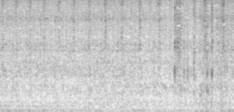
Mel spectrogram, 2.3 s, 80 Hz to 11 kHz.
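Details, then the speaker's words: 2005 VW Golf Mk5 1.6 (BGU) petrol idling rough with heater off and engine light on: wavering, stumbling low rumble, worse than with heater on; owner suspects too much air in the system, PCV hose involved. "worse i think maybe too much air in the system"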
